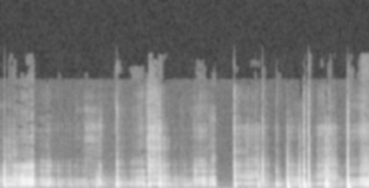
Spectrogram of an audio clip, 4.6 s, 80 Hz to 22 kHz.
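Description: Long nails scratch and tap the textured lid of a small, long, closed black cardboard jewelry gift box resting on a fluffy blanket. Dry, rasping scratches fill the first part, giving way to sharper, quick taps with almost no ring, centered in the midrange around 570 Hz.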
